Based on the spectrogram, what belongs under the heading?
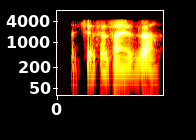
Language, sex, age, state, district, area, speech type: Dogri, male, 45-60, Jammu and Kashmir, Samba, rural, conversation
